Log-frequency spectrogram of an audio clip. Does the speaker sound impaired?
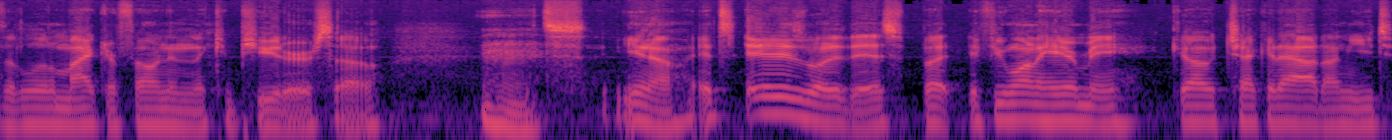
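No.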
